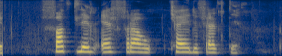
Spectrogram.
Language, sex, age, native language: Icelandic, male, 8, Icelandic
